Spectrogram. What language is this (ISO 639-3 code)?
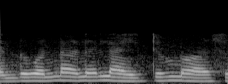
mal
